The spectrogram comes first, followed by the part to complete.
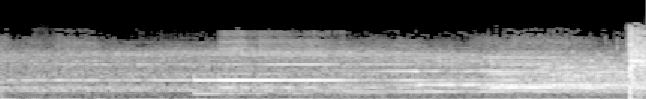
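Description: Soft background music of held chords, the notes changing a few times.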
